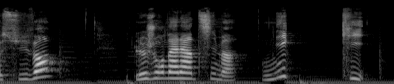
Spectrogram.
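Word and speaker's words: 日記: Nikki, Nikki, Nikki. Et vous faites une pause entre les deux cas.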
